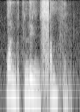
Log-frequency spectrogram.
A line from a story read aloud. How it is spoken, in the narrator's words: murmured Helen, apparently to herself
